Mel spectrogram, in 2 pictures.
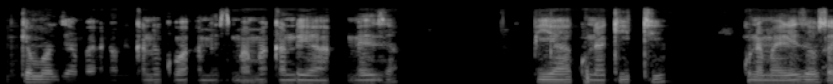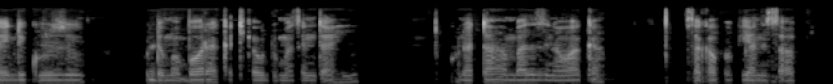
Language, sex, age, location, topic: Swahili, male, 18-24, Nakuru, government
